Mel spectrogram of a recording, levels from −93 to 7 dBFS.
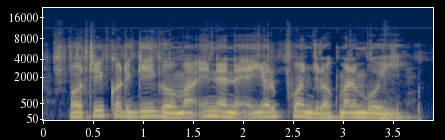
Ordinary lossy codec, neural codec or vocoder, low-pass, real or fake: none; none; 14.4 kHz; real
